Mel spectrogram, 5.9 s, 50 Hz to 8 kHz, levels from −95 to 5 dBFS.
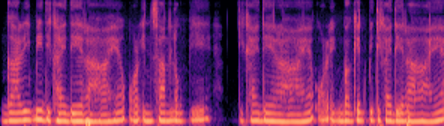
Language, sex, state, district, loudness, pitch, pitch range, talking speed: Hindi, female, Arunachal Pradesh, Papum Pare, -17 LUFS, 185 Hz, 180-200 Hz, 225 wpm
